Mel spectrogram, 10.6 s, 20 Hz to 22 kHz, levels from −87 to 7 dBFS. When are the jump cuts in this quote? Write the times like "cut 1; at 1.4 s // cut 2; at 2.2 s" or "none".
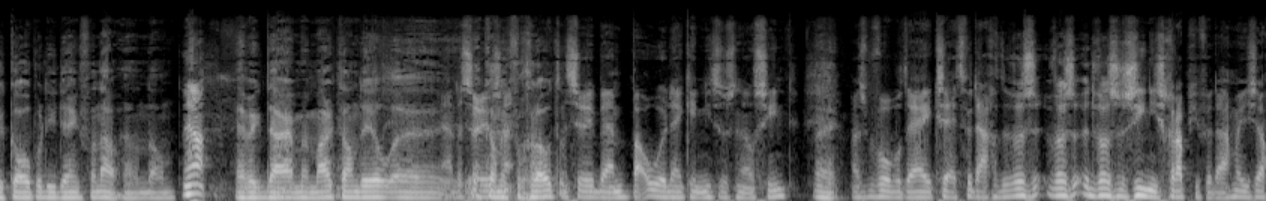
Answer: none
